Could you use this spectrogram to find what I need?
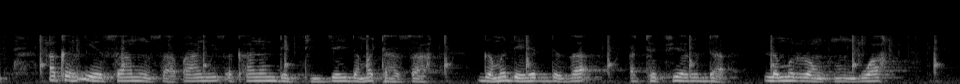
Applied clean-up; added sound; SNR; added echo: none; Water tap, faucet; 18 dB; none.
